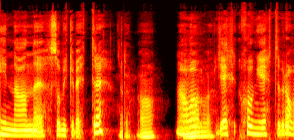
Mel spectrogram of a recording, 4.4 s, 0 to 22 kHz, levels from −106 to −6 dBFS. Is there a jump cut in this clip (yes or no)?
yes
